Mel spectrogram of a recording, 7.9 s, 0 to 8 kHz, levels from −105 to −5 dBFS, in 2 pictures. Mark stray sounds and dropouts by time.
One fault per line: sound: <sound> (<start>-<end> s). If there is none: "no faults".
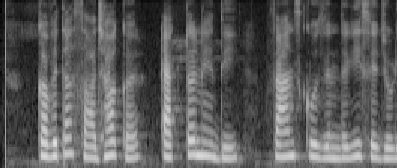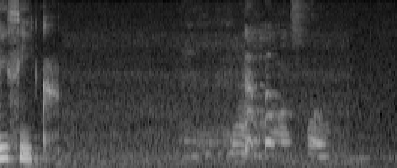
sound: laugh (5.7-7.3 s)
